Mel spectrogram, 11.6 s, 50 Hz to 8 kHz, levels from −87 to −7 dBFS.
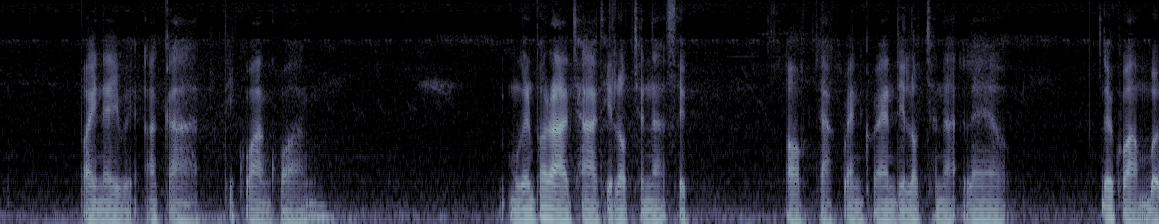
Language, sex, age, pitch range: Thai, male, 20-39, 85-100 Hz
